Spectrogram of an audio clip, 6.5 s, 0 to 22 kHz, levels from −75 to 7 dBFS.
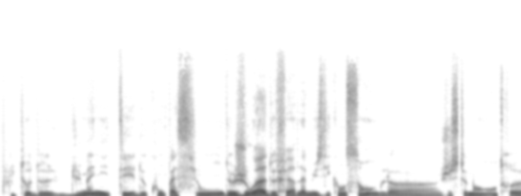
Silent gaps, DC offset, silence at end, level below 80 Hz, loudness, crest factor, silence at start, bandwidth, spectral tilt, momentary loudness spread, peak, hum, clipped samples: none; under 0.1%; 0 s; -72 dBFS; -26 LUFS; 18 dB; 0.15 s; 16.5 kHz; -6 dB/octave; 10 LU; -8 dBFS; none; under 0.1%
